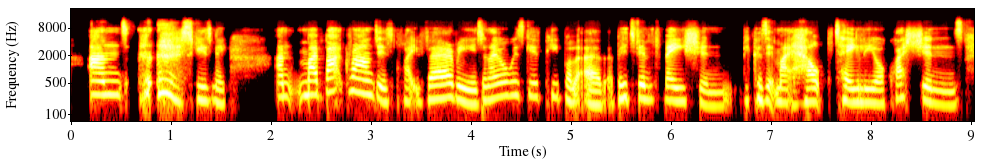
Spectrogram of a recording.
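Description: A woman speaks at a moderate pace with lively intonation. The sound is dry with no echo, and the background is quiet. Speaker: webinar presenter. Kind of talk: webinar presentation. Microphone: video call.

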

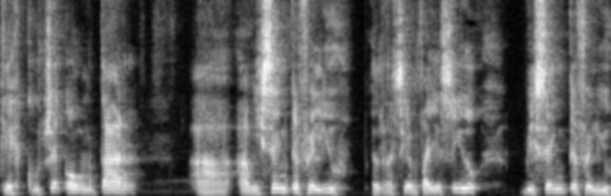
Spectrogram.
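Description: Over a quiet background, a man with a fairly high pitch and a dark, mellow tone speaks at a fairly slow pace with lively intonation. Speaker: political commentary youtuber. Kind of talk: commentary on replayed video. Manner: hesitant, many fillers. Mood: relaxed, cheerful. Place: home room.

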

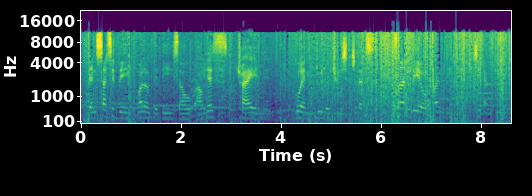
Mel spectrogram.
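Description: Loud music plays in the background as a woman talks at a fairly slow pace. The sound itself is dry with no echo. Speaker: school teacher. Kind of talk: interview answer. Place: classroom.

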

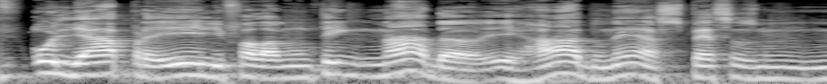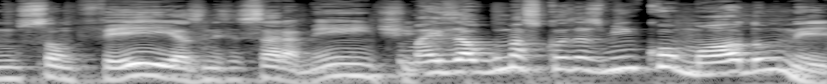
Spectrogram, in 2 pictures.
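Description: This man's pitch swings very widely. He talks at a moderate pace. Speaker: menswear style creator. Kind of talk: casual vlog chat. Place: home room.

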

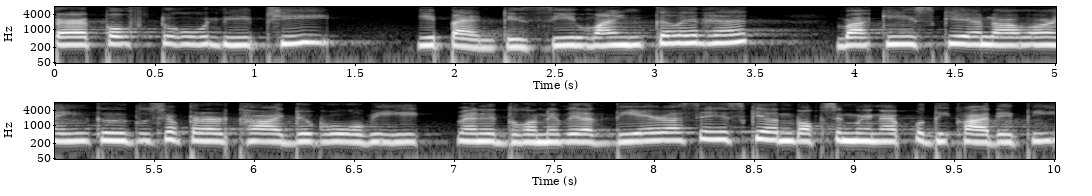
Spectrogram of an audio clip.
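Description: A woman's high-pitched voice, fairly slow and monotone with flat intonation, very even in loudness, over a quiet background. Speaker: YouTube fashion vlogger; fashion haul vlogger. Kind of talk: try-on haul review. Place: home room. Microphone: echoey room sound.

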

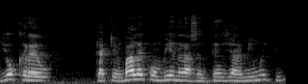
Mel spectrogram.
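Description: In a Dominican accent, a man talks with a dark, mellow tone. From southern Dominican Republic. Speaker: congressman; politician guest. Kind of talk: interview. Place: studio. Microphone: lapel.

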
